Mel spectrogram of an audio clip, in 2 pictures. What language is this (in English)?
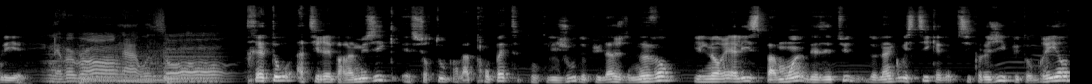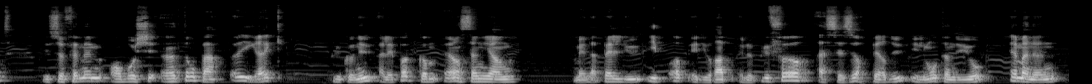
French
